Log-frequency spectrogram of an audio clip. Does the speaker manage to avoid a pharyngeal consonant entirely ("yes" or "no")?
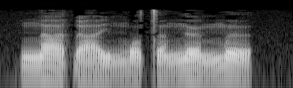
yes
